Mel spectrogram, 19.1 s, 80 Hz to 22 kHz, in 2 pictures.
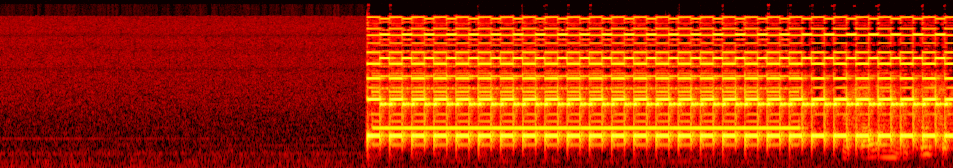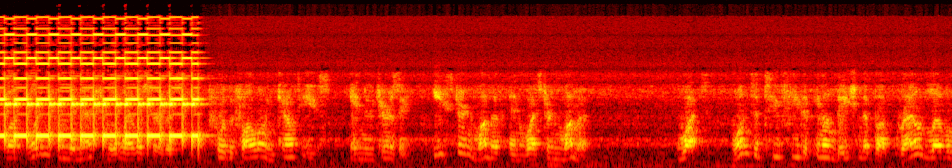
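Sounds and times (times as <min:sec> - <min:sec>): pulsing electronic alert tone: 0:03.7 - 0:11.6.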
